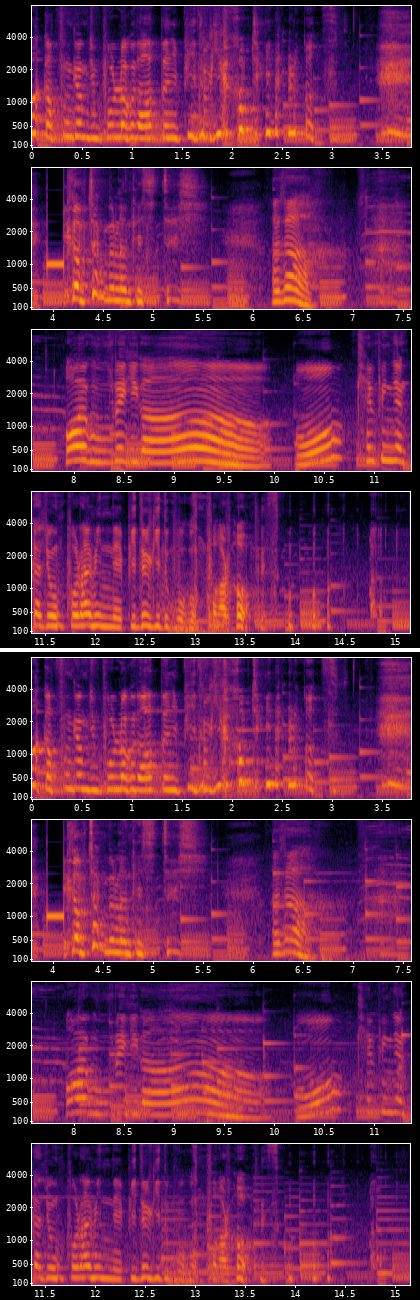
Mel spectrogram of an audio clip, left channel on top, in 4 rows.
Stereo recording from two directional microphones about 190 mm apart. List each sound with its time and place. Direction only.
0.0 s speech: 5° left (ahead or behind)
6.2 s speech: 40° left (ahead or behind)
7.9 s speech: 45° left (ahead or behind)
